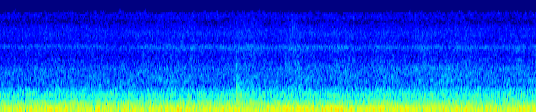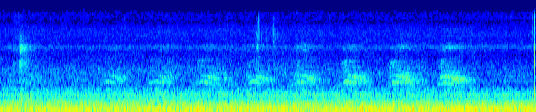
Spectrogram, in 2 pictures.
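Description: A crow gives a quick run of about eight short, hoarse notes, roughly two per second, over a steady low rumble of background noise.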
